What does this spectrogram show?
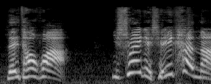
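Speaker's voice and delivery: high, loud scolding; angry shout. Acted. Mother confronts someone for slamming things, angry shout. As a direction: shout the accusation at full pitch.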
